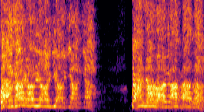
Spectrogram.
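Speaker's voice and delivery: high-pitched gangster-style shouted yelling tirade. Mocking street dudes who yell at the phone: imitating street dudes yelling at the phone. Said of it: "Why you on here yelling at y'all phone?".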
